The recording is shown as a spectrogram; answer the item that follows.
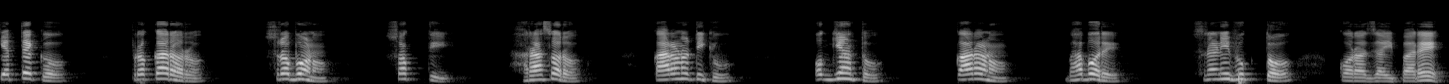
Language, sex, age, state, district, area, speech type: Odia, male, 18-30, Odisha, Balasore, rural, read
